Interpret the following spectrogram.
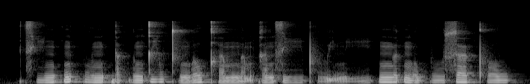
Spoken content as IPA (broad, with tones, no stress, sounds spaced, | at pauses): t͡sʰ iː˨˧ ŋ ʊ˨˥ k̚ n̪ ɪ˥ k̚ p uː˧ n̪ ʊ˧ k̚ j ɐ˨˥ k̚ l ʊ˧ ŋ t̪ iː˥ w t̪ʰ ʊ˨ ŋ l o˥ w kʰ ɐ˨˧ m n̪ ɐ˨˩ m k ɐ˧ n s iː˧ pʰ uː˨˩ j n̪ iː˨˥ | n̪ ɵ˥ t̚ m o˧ w p uː˧ s œː˥ k̚ t̪ʰ o˥ w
